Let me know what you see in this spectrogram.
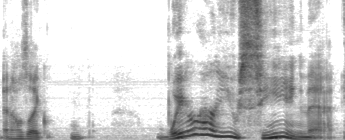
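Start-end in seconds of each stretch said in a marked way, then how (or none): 1.6-3.4 high-pitched, exasperated disbelief; incredulous. Retold or imitated. Vlogger answering online viewers' take on the scene, incredulous. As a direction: ask it in baffled protest, pitch leaping up. Reacting to baffling online opinions.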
